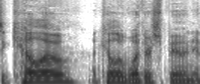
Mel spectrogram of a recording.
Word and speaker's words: Akello Witherspoon: Man, I, as of this exact moment, I think it's Akello Witherspoon, and I feel like I'm butchering his name. And you got it right. That's right. That's right. Yep.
